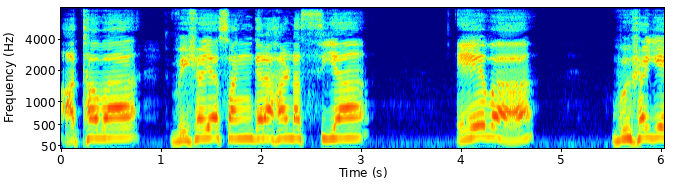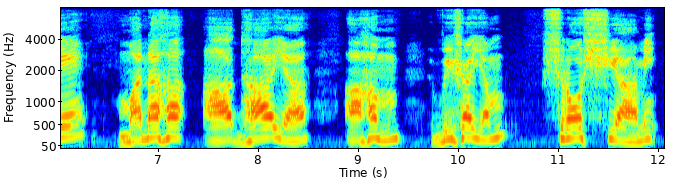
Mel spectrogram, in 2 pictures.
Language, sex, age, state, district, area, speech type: Sanskrit, male, 18-30, Karnataka, Bangalore Rural, urban, spontaneous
